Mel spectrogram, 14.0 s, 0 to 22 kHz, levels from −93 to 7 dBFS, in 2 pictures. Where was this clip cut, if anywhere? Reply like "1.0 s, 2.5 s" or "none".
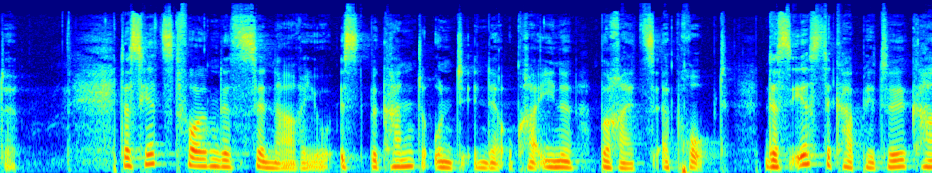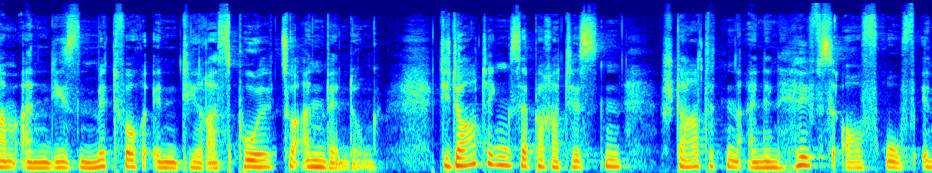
9.1 s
